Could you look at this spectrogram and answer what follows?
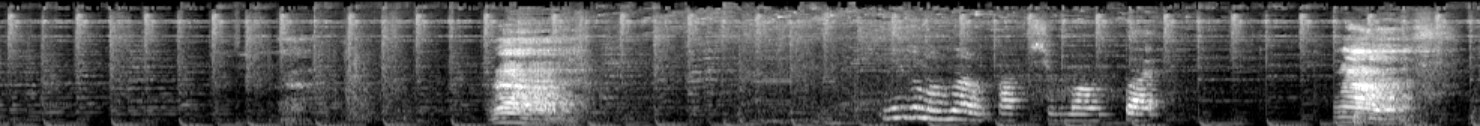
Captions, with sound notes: (Longbutt groans) - Leave him alone, Officer Longbutt. - Ah.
